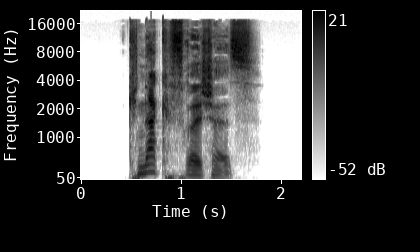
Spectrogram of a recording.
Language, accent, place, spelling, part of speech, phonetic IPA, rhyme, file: German, Germany, Berlin, knackfrisches, adjective, [ˈknakˈfʁɪʃəs], -ɪʃəs, De-knackfrisches.ogg
- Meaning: strong/mixed nominative/accusative neuter singular of knackfrisch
